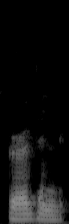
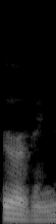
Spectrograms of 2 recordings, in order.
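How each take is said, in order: First: The name ends with a plain 'n' sound. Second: The name ends with an 'ng' sound. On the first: The speaker calls it right. "It's Irvin Kahn" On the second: The speaker calls it wrong. "I sometimes mispronounce it Irving, and it's not"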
